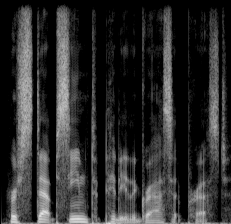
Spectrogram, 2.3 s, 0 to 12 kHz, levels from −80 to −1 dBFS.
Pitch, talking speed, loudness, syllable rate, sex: 125 Hz, 235 wpm, -19 LUFS, 5.2 syllables/s, male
